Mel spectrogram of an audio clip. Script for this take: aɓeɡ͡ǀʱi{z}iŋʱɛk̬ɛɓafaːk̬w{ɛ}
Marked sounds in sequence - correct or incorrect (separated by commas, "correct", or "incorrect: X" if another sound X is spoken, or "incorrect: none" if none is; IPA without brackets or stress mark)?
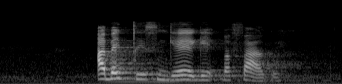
incorrect: s, correct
